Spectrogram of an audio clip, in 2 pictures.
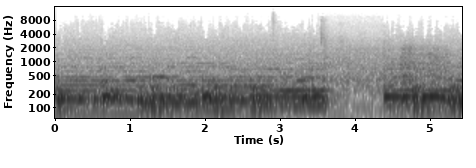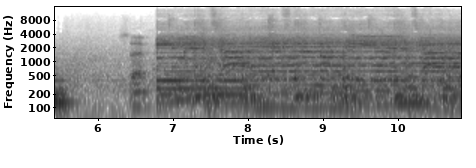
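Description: Recorded music played through a small test speaker from the Sony surround amplifier's subwoofer output: bass only, with no high tones, dropping out twice briefly. About seven seconds in it switches to a full-range channel and the whole song with guitar comes through.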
